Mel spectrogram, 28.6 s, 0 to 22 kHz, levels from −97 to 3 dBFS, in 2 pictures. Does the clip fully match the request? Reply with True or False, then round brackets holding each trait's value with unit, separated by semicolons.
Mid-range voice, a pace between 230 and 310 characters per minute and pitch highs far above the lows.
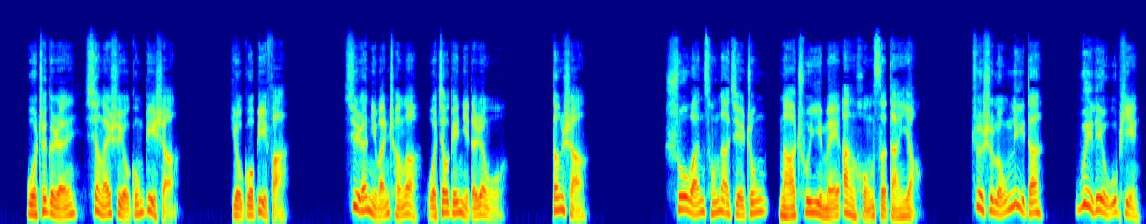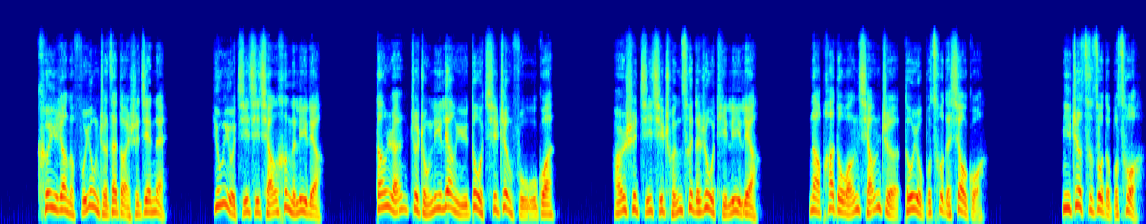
True (155 Hz; 250 characters per minute; 7.1 semitones)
